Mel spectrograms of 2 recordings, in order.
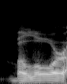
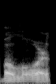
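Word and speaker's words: Bálor: Tommy and and Finn Balor I think it's pronounced ballor there's a little accent across the a which makes me believe it's not you know a short vowel sound it's a long vowel sounds I I believe it's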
